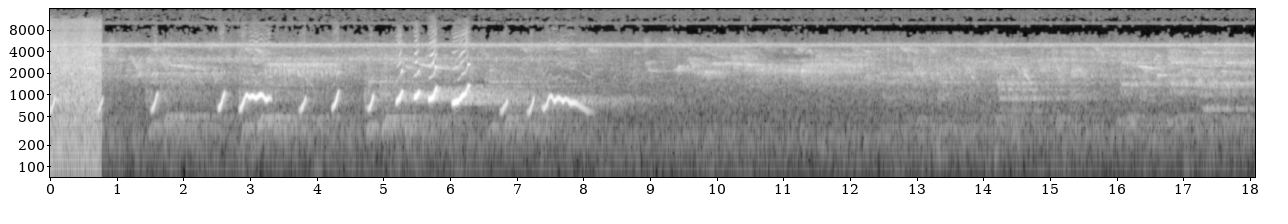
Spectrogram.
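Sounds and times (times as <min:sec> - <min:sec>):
bird calls: 0:00.0 - 0:10.2.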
